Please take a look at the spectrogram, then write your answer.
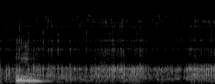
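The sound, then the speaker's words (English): A short, low, throaty burst opens into a steady, wet sucking noise as someone slurps a drink, the slurp running on for a couple of seconds at moderate loudness with no talking. “I'm going to get my slurp in.”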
